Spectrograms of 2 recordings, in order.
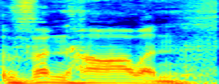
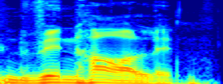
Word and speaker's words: Van Halen: Let's go and this is the proper pronunciation. – Okay. – Apparently, it should be pronounced Van Halen. – Just like Kelsey said, Van Halen.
